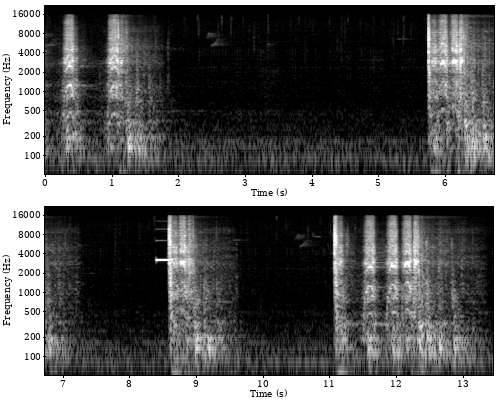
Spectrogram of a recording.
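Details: Tractor diesel after rollover hydrolock, front cylinder found full of oil and cleared, engine reassembled (owner fears a bent connecting rod): three short cranking bursts with quiet gaps, never catching; hard starting after hydrolock.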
